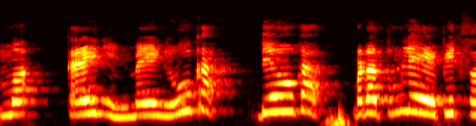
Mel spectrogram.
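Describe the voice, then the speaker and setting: Using a squeaky, put-on character voice, a woman speaks at a fairly slow pace. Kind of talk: rural comic cartoon dialogue. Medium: cartoon. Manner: fast, scolding, rambling.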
